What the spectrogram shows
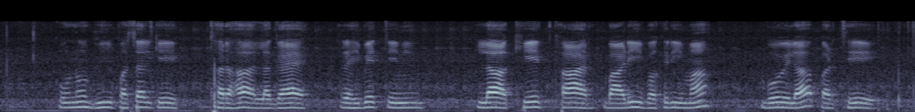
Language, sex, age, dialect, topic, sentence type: Chhattisgarhi, male, 18-24, Western/Budati/Khatahi, agriculture, statement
